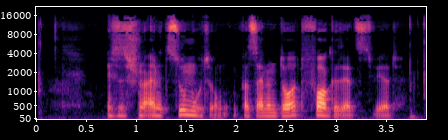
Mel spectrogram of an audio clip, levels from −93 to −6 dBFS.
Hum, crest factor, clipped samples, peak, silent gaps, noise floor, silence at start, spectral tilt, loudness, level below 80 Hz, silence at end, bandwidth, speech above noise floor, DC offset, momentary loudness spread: none; 22 dB; under 0.1%; -8 dBFS; none; -63 dBFS; 0.05 s; -3.5 dB/octave; -28 LUFS; -64 dBFS; 0.1 s; 16 kHz; 34 dB; under 0.1%; 16 LU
